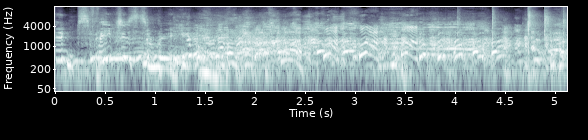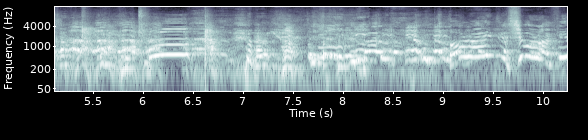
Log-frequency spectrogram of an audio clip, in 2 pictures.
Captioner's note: laughter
